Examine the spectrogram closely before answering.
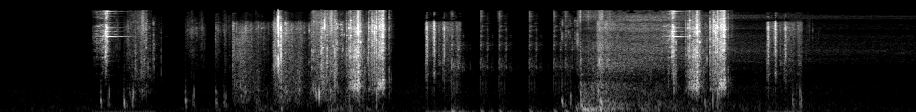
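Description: A rifle scope clicks as it zooms in and out.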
